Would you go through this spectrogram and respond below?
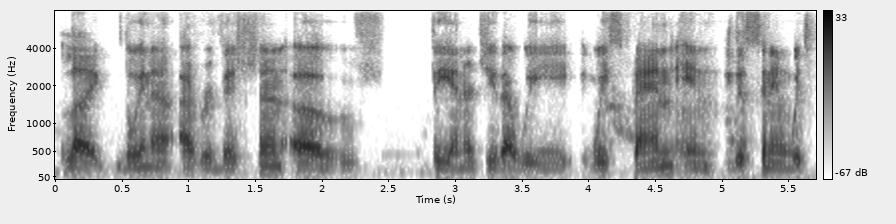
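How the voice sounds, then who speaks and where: Earnest man, low and dry. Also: flat delivery, moderate pace, a bit bright, no room sound, poor audio. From Puerto Rico. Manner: hesitant, many fillers and restarts, earnest. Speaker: guest, political candidate. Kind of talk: interview answers.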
